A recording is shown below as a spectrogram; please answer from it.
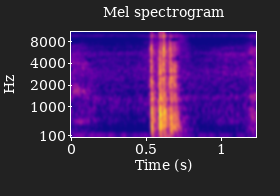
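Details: Old trombetta (solenoid) removed from 5th-wheel RV hydraulic leveling/slide pump, which failed to latch on reverse trigger voltage so slide retract failed: short clattery rattle when shaken, then fainter second rattle; loose broken internal parts.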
